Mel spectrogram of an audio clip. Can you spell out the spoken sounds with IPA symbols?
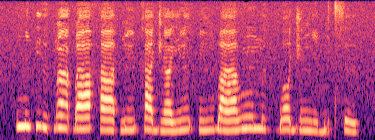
m i˦ p j ɨ˨ ɓ ã˦˨ ɓ aː˧ h aː˨ ɓ ĩ˨˦ k a˧ d͡ʒ ã˨ j ĩ˧ l h ĩ˨˦ ŋ b aː˨˦ v ũ˦ m ɨ˧ ɡ͡b ɔ˦ d͡ʒ ə˧ ŋ i˨ b i˦ t s ɨ˨

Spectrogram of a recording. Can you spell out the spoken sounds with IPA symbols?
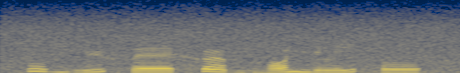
u˥˨ bʱ y˩˥ f ɛː˨ x œ˥˨ bʱ ɔ˩˥ nʲ ə˨ l i˩˥ h o˨

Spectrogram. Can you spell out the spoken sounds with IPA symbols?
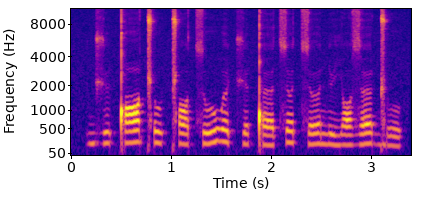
d͡ʒ ʉ ǃ ɑ ǁ u ǁ ɔ t͡s u w ɵ t͡ʃ ø ǃ œ t͡s ɵ t͡s ɵ n y j ɔ z œ ɡ͡ǁ u

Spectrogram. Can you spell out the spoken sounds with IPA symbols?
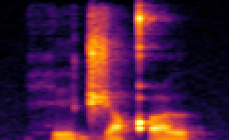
h ɪ d͡ʒ ɛ qʼ ɵ

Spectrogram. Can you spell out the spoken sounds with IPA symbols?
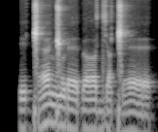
ɪ ɡ͡ǁ æ ŋ͡ǁ ʊ ɾ ɛ ɗ ʌː dʲ ɑ ɡ͡ǁ ɛ

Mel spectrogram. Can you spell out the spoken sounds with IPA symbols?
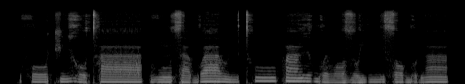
f oː˨ t͡ʃ i˨˦ ɣ o˨ tʰ aː˦ | v ũ˨ s a˨ ɡʷ aː˦ β i˨ tʰ uː˦ p ã˦ ɣ ɪ˦ ɡʷ ɛ˨ β ɔ˨ z ʊ˨ j iː˨ s ɔ˨ ɡʷ ɪ˨ ɡ ã˦

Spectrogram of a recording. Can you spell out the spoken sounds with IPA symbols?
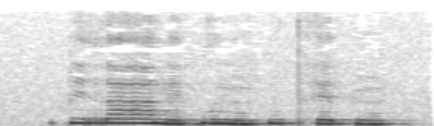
p ɪ˦ r aː˦ n ɛ˨ ɡ͡b ʊ˦ n ũ˨ k͡p u˦ pʰ ɛ˦ kʷ ũ˦

